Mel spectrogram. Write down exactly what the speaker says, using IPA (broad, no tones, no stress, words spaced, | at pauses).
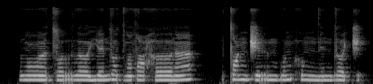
ðˤõːɐ̯d͡zɔrðʌː jɛnzɔd͡zãsˤeɐ̯ hʌːɾã | tˤʌŋd͡ʒɛr mbʌŋhoŋndẽ ndʌt͡ʃ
